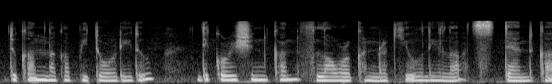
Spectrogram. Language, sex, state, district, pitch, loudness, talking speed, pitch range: Nagamese, female, Nagaland, Kohima, 185 Hz, -15 LUFS, 140 wpm, 175-205 Hz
